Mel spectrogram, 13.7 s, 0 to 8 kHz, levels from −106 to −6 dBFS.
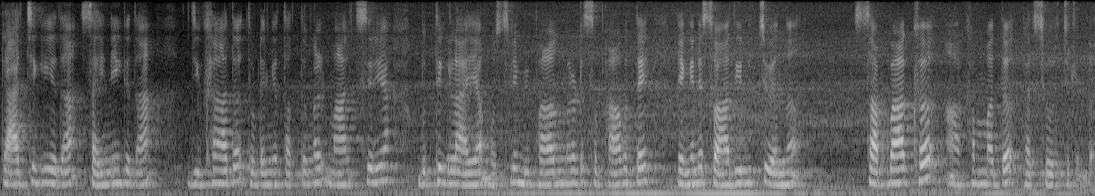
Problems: low volume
